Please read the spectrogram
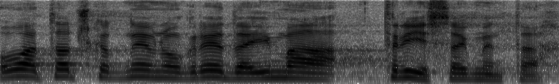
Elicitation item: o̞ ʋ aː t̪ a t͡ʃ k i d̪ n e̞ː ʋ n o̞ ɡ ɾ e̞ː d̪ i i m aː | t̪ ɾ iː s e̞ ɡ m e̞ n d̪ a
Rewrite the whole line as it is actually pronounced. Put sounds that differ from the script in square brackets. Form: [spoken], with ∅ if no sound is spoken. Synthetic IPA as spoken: o̞ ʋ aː t̪ a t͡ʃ k [a] d̪ n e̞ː ʋ n o̞ ɡ ɾ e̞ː d̪ [a] i m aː | t̪ ɾ iː s e̞ ɡ m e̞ n [t̪] a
